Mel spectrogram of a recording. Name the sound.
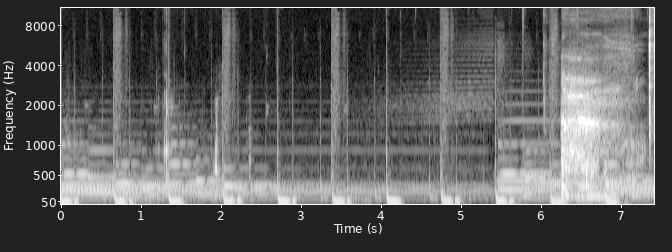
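drinking coffee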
